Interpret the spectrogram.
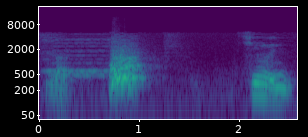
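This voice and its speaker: Sichuan-dialect bluffing middle-aged job seeker, muffled. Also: male voice, medium pitch, very animated, extremely slow, gravelly, faint music behind, heavily acted. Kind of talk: comedy TV drama dialogue. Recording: dull lo-fi old TV sound, noisy.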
